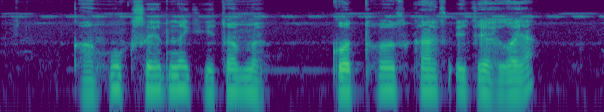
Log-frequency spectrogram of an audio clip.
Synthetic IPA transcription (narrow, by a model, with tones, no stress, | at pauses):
ka˨ŋu˦kse˦t̪nɛ˦ki˨t͡ʃɔ˦mɛ˨ | ko˦tʰo˦ska˦sɪ˦t͡ʃɛ˨ɡɔ˨ja˦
